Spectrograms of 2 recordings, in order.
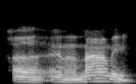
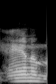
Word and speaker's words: anime: Babylon, or just say, an Anami studio come out. Excuse me, y'all don't unfollow me. Anime, excuse me, anime. See, we're fucking up left and right tonight.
